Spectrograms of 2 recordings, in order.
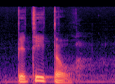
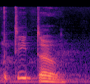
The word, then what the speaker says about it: Petito: Today's main topic, we're going to be talking about Gabby, Gabrielle, Petito. – There you go. – Said it right. – Petito.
